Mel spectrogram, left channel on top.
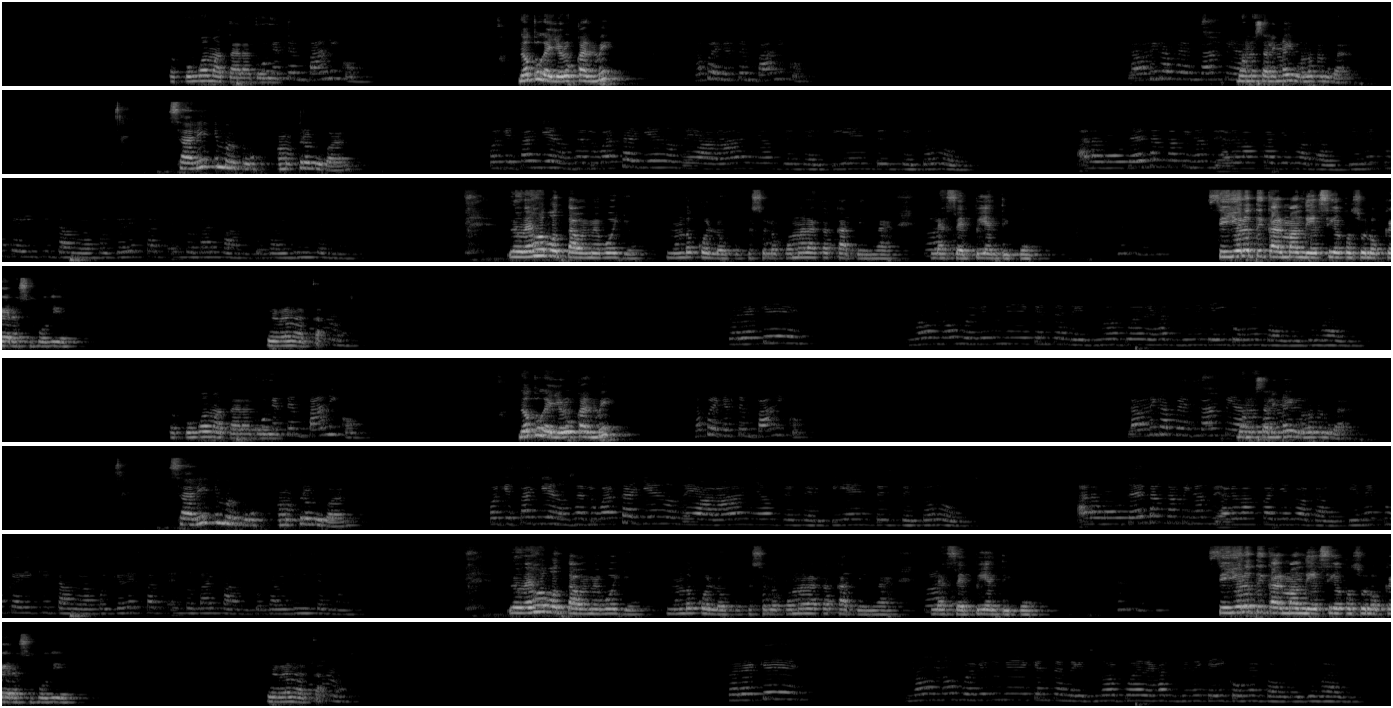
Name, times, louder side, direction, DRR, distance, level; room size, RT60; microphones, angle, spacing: voice 1, 1.7-2.8 5.2-6.1 12.3-13.4 15.0-15.1 15.6-17.4 32.4-34.1 34.4-38.1 39.9-42.4 44.3-44.7, left 2 dB, 20° left, 0.3 m, -31 dB
voice 2, 2.5-3.7 6.9-8.1 11.3-13.4 18.8-23.6 24.6-31.4 35.4-35.7 36.0-36.5 37.0-37.5 38.9-39.3 44.7-45.3 48.9-49.7 50.7-55.2, right 2 dB, 50° right, 0.8 m, -50 dB
2.9 x 2.8 x 3.9 m
head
